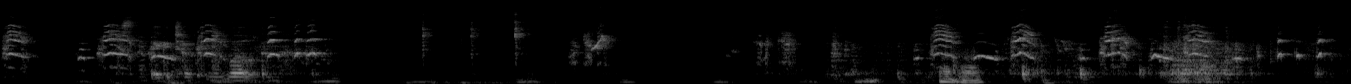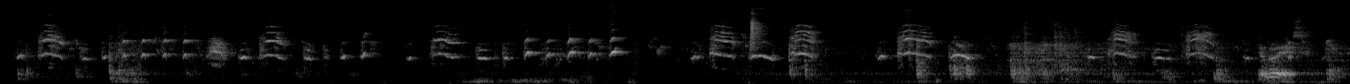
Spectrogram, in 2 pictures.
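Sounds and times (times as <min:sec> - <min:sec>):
cockatiel chirping: 0:05.1 - 0:06.2, 0:07.6 - 0:08.0, 0:09.1 - 0:23.3, 0:24.4 - 0:26.9.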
